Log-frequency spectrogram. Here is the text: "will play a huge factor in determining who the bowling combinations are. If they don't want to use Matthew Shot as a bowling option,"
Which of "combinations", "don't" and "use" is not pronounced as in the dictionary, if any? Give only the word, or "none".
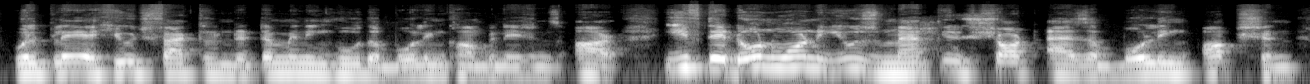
none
